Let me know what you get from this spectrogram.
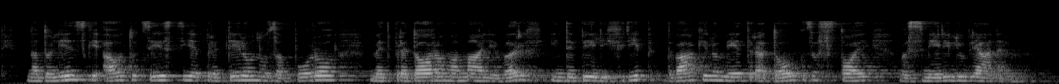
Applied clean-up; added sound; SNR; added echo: none; none; none; reverberation time 0.2 s.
